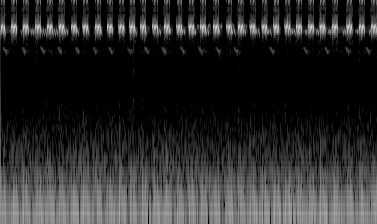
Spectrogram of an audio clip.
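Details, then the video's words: A cricket calls at night in the wild, producing a steady train of piercing, high chirps around two per second, rhythmic and unbroken, with a soft low hum beneath. "SUARA JANGKRIK LANGSUNG DARI ALAM LIAR DI MALAM HARI"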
